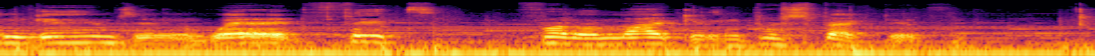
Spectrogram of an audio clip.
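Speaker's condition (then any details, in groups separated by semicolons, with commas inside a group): Cerebral palsy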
